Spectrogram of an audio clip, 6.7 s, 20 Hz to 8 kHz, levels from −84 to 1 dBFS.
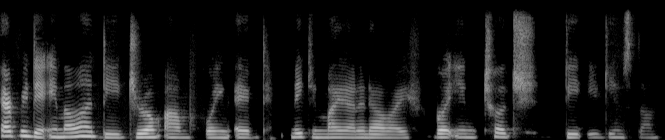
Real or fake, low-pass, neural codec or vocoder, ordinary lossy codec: fake; 7.2 kHz; codec, 16 kHz, 1 kbps, X-Codec, HuBERT features, trained on balanced general audio; none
